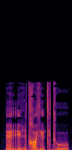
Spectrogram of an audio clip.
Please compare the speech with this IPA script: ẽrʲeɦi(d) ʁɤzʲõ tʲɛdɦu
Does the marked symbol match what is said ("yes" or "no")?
yes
